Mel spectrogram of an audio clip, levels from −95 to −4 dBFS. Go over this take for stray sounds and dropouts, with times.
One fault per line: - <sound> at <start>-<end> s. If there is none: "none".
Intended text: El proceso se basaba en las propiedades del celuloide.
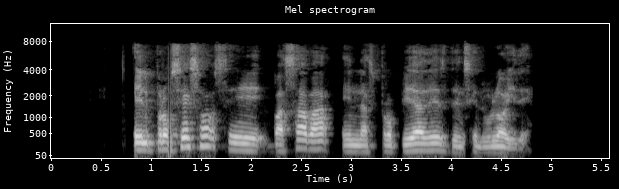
none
